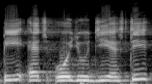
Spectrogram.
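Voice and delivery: ordinary talk, nothing marked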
